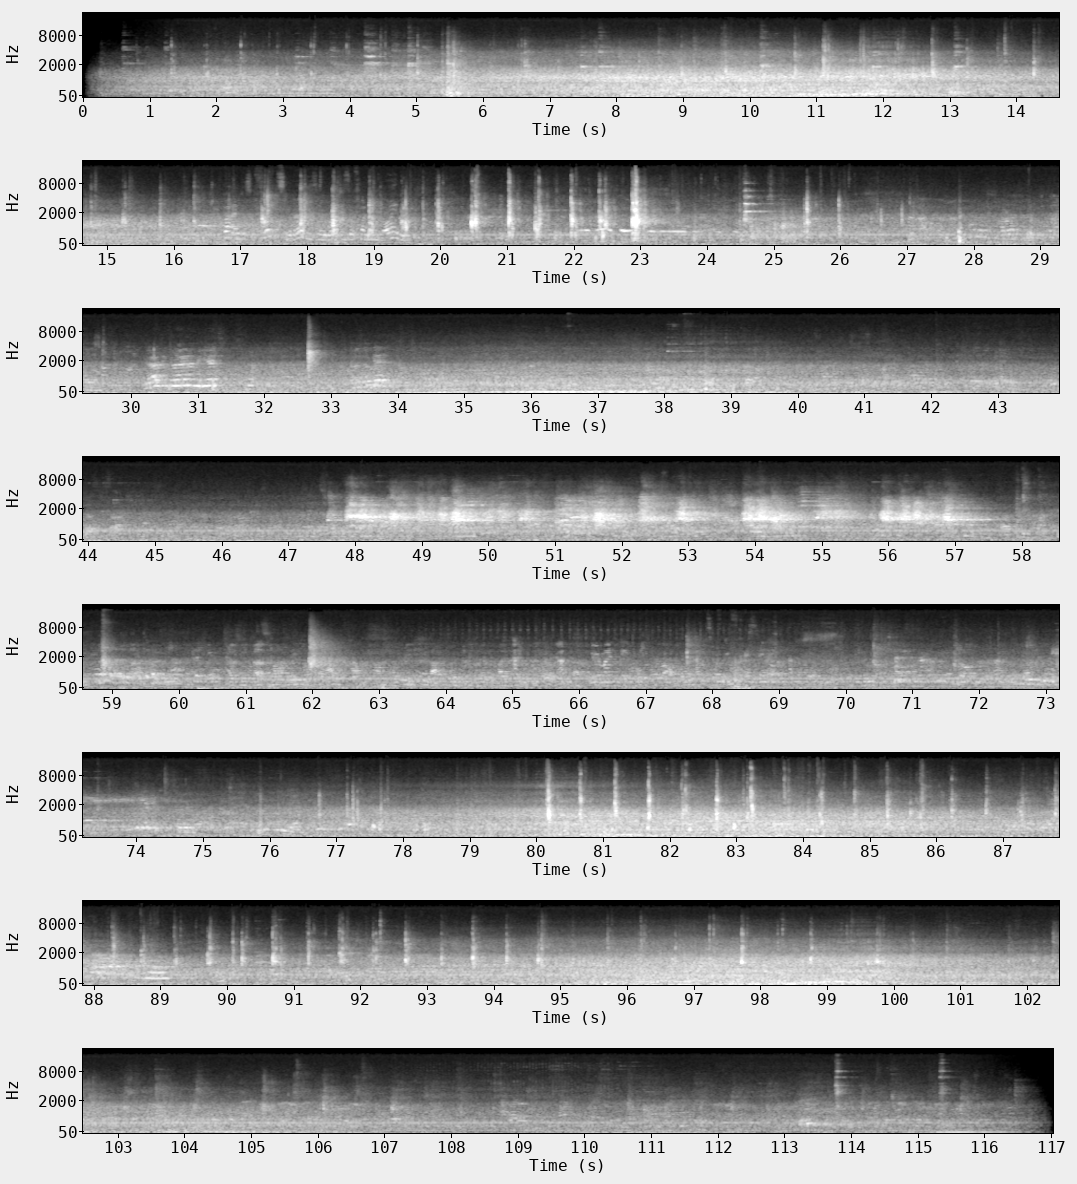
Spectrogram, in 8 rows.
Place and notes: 25.05.2009 22:00 kiosk, fußgänger, kleine hunde
empty street, pedestrians passing by, little dogs fighting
